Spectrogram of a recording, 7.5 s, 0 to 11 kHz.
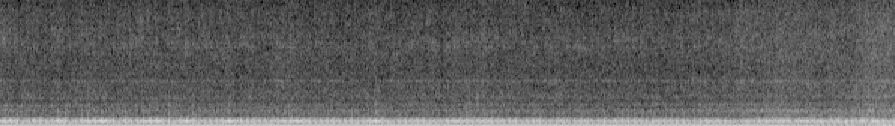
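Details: Honda CBR after cam chain tensioner replacement: strong, even engine note with no buzz or rattle. The earlier buzzing from the engine's right side at 3000 rpm is gone; normal running.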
